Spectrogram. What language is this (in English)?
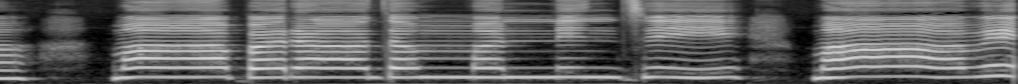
Telugu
